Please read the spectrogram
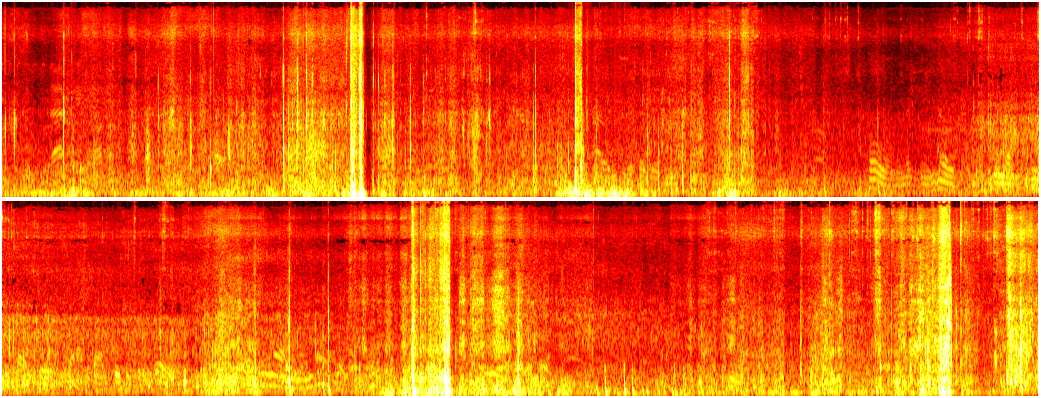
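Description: Close handling noise: rustling with several sharp knocks, the loudest a little past the middle, as a caught trout is unhooked and handled on a stringer, with muffled voices under it.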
